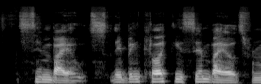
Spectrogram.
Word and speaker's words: symbiote: symbiots from all over you got to say it like Jenny slate symbiotes symbiotes they've been collecting symbiotes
